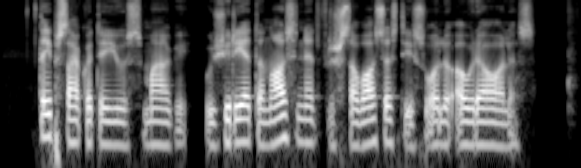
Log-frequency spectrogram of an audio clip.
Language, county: Lithuanian, Vilnius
